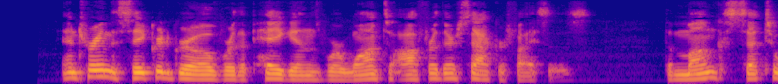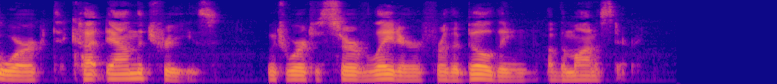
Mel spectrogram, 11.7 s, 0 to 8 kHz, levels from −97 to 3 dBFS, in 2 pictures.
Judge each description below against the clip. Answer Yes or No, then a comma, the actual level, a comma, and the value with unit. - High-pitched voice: No, low, 115 Hz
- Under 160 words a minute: No, average, 175 wpm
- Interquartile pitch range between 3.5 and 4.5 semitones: Yes, average, 4.0 semitones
